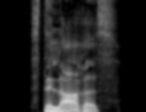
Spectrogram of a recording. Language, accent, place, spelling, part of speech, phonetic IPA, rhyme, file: German, Germany, Berlin, stellares, adjective, [stɛˈlaːʁəs], -aːʁəs, De-stellares.ogg
- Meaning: strong/mixed nominative/accusative neuter singular of stellar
